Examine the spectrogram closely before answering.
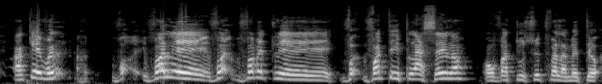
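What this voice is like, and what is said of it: Haitian French accent. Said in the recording (French): “j'ai mon accent haïtien qui embarque ... il croit qu'il pogné un peu la, euh, l'accent”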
